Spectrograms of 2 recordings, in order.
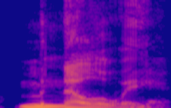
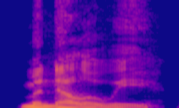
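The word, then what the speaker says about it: Melinoë: Even though I remember Maneloe is how it's pronounced. Maneloe. And yes. The N before the L? Yeah, it's Maneloe. I promise you it's Maneloe.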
